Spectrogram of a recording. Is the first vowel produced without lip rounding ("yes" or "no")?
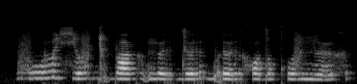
no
